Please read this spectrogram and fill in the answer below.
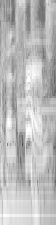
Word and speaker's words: confirm: Well, the trick is with the I syllable after the F sound of the word confirm in the second syllable. And yeah, I think I just said it. So to pronounce the term properly or with a neutral accent without the need to stretch your face, you simply have to pronounce the I sound as a U sound, or as an elongated U sound.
